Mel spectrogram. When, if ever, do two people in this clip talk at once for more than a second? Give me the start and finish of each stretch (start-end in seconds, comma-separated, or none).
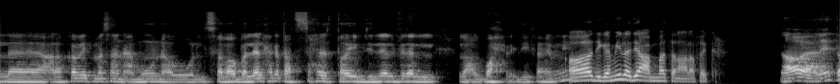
none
